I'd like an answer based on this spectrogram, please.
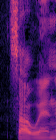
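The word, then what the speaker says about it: Samhain: So, yeah, decapitated or wandering spirits often appear in Oh, I'm going to mis mispronounce the other one. It's in sin. Sawin is correct.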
